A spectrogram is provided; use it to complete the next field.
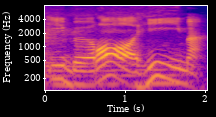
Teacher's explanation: cara membaca mad tabi'i ini tidak boleh lebih dari 2 harakat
